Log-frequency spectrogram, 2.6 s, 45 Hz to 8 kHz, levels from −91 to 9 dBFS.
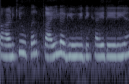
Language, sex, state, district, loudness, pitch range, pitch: Hindi, female, Bihar, Bhagalpur, -33 LUFS, 250-280 Hz, 255 Hz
